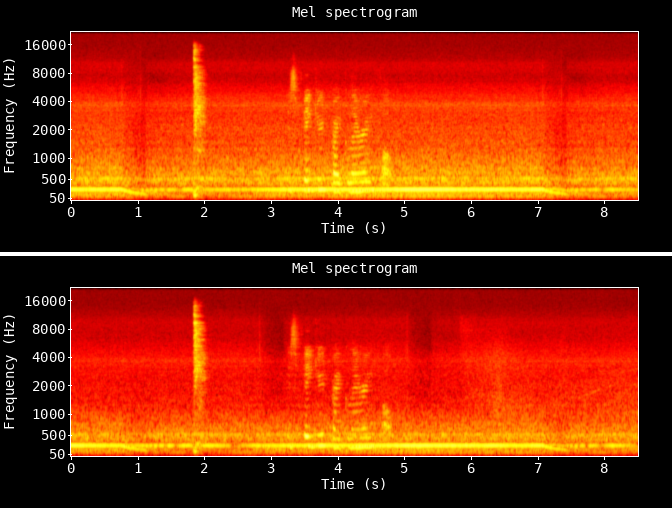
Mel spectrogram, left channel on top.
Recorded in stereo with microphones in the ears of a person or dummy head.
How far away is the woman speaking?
About 1.0 m.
